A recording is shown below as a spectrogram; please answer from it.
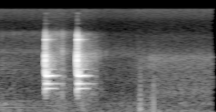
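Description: Smartphone notification chime: two short pitched tones about a third of a second apart, about half a second in.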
